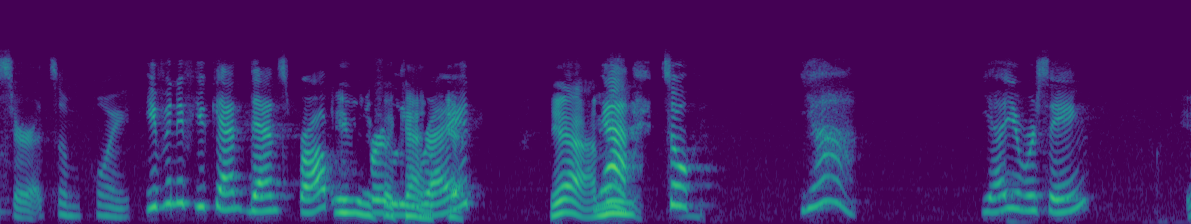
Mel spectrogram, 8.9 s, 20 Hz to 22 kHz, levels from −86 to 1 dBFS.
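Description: No technical faults can be heard anywhere in the speech. It has passed through a call's microphone processing and an Opus call path, and nothing reaches above 8 kHz, so the top of the spectrum is absent, as expected on that path.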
